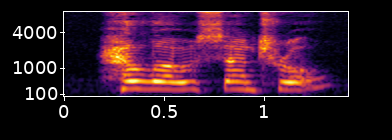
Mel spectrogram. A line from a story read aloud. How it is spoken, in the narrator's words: she gasped, almost inaudibly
